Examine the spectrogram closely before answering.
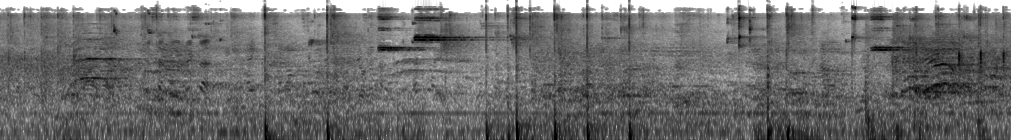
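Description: Young men shout and call out to each other across the court.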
